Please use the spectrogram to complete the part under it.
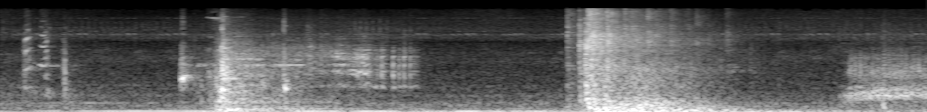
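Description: A metal gate creaks open.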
